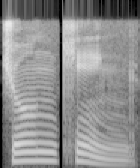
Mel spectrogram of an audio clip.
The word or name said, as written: Chungking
